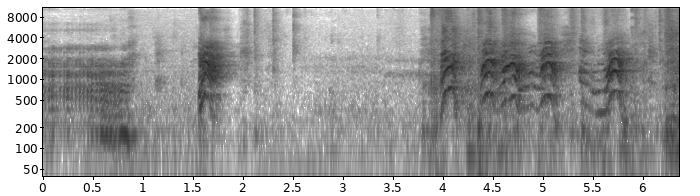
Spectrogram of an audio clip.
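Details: Pomeranian barking: a single sharp yap, a lull with low background noise, then a fast run of shrill barks mixed with growly tones.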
